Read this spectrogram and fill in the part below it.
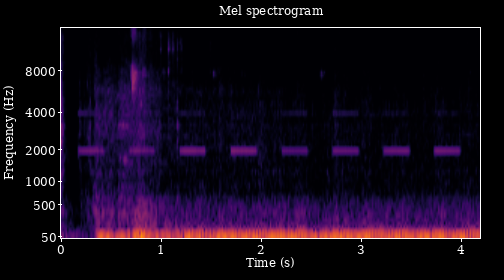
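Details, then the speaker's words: Manual car after clutch failure at drag strip: starter catches quickly and engine settles into steady, even idle under a cabin chime; engine runs fine, but with it running gears lock out, owner suspects clutch disc failure. "it turns on, runs fine."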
